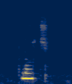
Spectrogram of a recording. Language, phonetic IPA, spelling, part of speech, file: Polish, [plut͡ɕ], pluć, verb, LL-Q809 (pol)-pluć.wav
